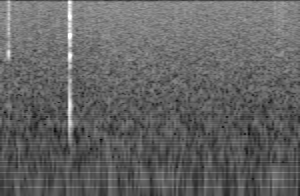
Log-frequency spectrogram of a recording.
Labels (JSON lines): {"label": "ambient", "recorder": "HydroMoth"}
